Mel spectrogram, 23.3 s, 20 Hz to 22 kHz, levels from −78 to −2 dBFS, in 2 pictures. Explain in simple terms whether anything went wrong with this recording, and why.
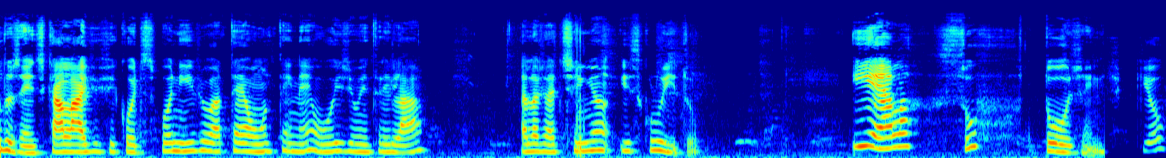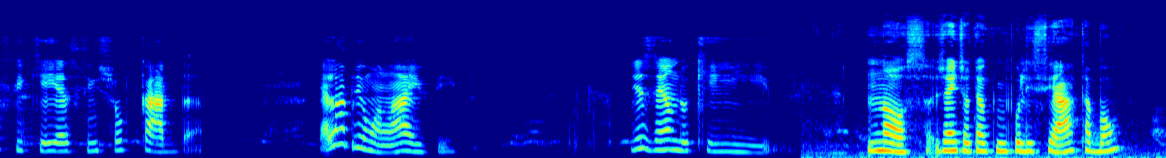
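From 11.04 to 19.67 s the sound turns duller, quieter and faintly noisier, then recovers. That is likely an input switched to a poorer device, not merely a volume dip.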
